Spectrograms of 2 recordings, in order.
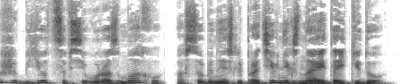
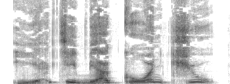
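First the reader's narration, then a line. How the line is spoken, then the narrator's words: Menacing hiss. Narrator (Russian): Мой противник прошипел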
